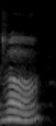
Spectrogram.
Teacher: है हम लोग देख सकते हैं जो लुंठित व्यंजन है र इसका उच्चारण करते समय जीवा ऊपर की तरफ मुड़ जाती है · र का उच्चारण करते समय जीवा में कंपन होता है अतः इसे प्रक पित व्यंजन भी कहते हैं यानी इस र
